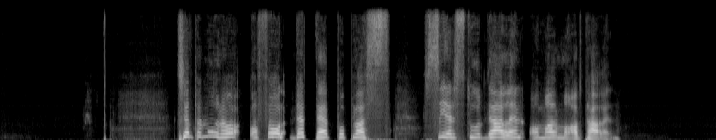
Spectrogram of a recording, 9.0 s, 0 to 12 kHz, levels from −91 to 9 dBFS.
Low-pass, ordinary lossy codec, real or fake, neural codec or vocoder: 10.8 kHz; none; fake; codec, 24 kHz, 1.5 kbps, HILCodec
